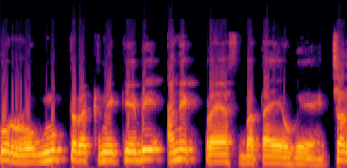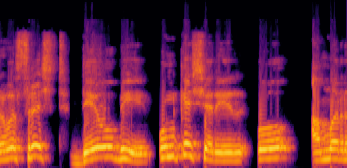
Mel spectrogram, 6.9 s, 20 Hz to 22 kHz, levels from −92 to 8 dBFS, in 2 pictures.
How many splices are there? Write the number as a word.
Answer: two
